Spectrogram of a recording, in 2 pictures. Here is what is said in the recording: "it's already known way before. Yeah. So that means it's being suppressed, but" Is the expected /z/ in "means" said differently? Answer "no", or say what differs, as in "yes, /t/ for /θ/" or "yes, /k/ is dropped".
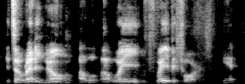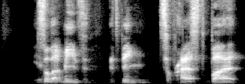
no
